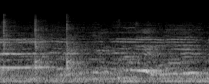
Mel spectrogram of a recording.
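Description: Film soundtrack played through lecture-hall speakers: several voices singing long held notes, with three sharp strikes in the first second.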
